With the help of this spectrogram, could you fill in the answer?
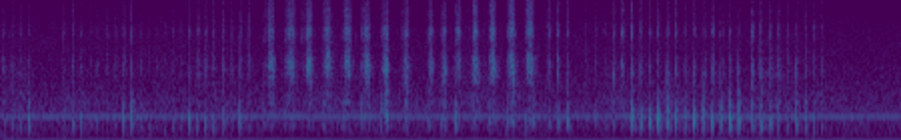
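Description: A gloved hand scratches and rakes a liquorice stick through a small pile of loose white sherbet powder on a flat white surface. About twenty quick, dry, gritty strokes come in two rapid bursts, bright and crisp, over a faint steady tone.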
